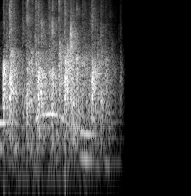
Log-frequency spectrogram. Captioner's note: applause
